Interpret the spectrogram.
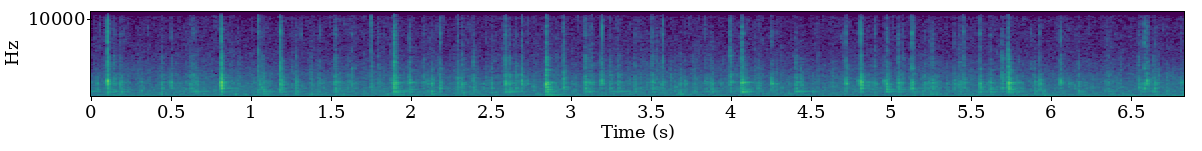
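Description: Light rain on a tile roof: irregular drops tapping, a few a second, some louder than others, over a soft steady hiss.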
